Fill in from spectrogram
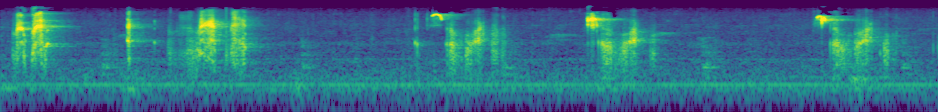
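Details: Pet cockatiel talking indoors: five short bursts of raspy, speech-like syllables spaced a couple of seconds apart, several opening with a sharp high squeak, separated by silence.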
